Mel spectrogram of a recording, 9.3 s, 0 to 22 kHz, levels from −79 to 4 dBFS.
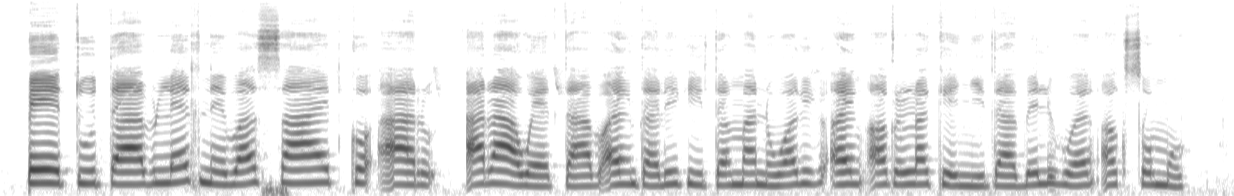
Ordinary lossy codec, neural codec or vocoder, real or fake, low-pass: none; none; real; none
